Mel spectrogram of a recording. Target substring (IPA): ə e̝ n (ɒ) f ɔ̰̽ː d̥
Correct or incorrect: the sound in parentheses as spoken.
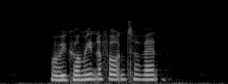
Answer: correct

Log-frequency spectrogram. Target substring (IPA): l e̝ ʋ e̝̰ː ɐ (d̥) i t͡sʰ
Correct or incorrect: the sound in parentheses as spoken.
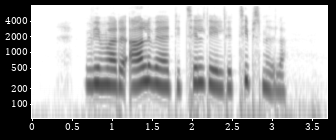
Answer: correct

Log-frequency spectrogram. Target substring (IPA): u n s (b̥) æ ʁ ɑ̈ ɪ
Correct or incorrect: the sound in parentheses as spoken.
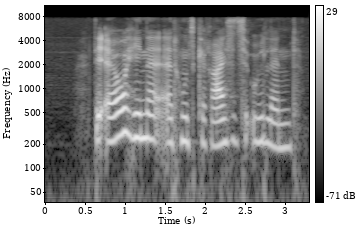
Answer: incorrect: ɡ̥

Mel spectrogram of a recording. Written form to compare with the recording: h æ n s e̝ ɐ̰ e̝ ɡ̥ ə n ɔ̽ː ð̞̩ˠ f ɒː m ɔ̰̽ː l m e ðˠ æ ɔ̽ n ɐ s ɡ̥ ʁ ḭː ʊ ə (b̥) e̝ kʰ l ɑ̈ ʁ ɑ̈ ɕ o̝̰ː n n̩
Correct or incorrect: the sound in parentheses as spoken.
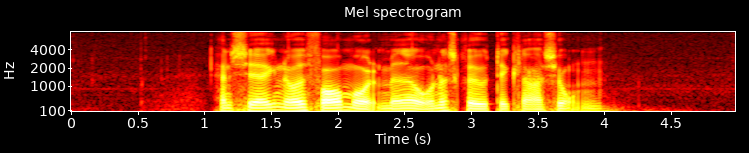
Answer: incorrect: d̥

